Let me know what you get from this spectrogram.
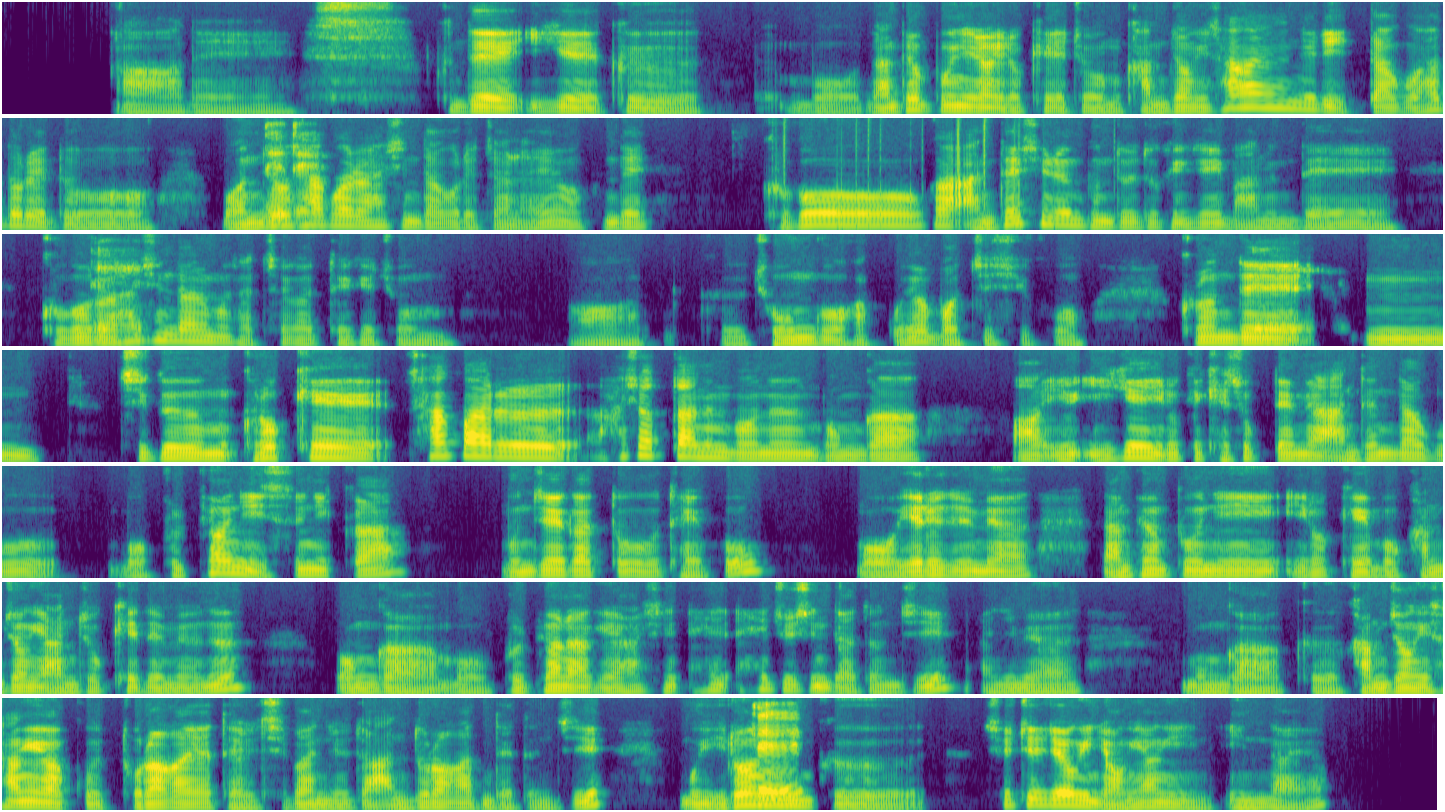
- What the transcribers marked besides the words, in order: other background noise
- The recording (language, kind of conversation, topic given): Korean, advice, 감정을 더 잘 조절하고 상대에게 더 적절하게 반응하려면 어떻게 해야 할까요?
